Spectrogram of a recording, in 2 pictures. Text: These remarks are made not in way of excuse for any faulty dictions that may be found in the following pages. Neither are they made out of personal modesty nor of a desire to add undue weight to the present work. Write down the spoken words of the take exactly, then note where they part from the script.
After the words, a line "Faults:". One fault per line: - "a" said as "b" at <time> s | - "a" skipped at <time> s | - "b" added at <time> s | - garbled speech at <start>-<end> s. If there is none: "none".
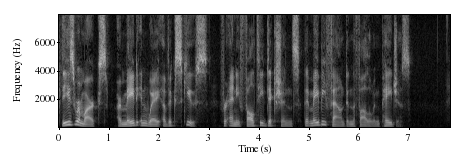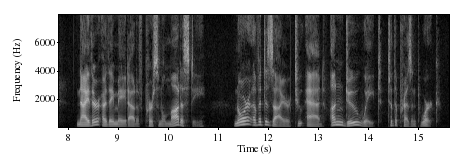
These remarks are made in way of excuse for any faulty dictions that may be found in the following pages. Neither are they made out of personal modesty nor of a desire to add undue weight to the present work.
Faults:
- "not" skipped at 1.6 s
